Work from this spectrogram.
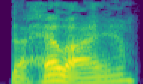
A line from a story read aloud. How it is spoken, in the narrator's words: spat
